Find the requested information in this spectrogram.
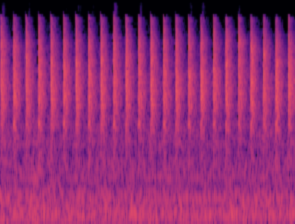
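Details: Shockwave therapy device on an adult's Achilles tendonitis at a chiropractic clinic, giving rapid, regular sharp clicking pulses about seven or eight per second, with the intensity turned up a few notches during a treatment session.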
